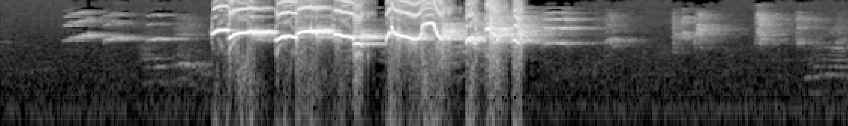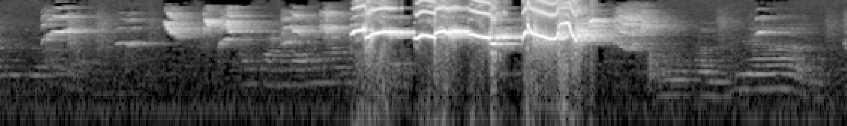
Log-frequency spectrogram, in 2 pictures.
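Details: Oriental magpie-robin singing to provoke a quiet magpie-robin back into song; two loud outbursts of mixed whistles, squeaks and harsh notes, separated by a stretch of softer, varied chirping and whistled phrases.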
